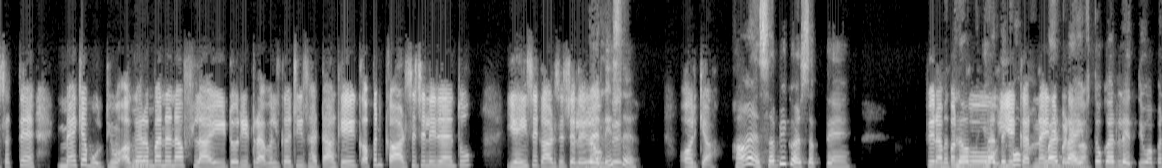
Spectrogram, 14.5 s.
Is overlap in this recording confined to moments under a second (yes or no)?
no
